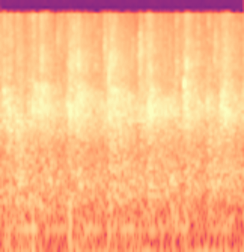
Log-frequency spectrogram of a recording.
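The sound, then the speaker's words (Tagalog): Steady applause from a church audience during a Sunday sermon, faint and continuous, with no voices above it. “Palakpakan niya po natin yung Panginoon.”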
